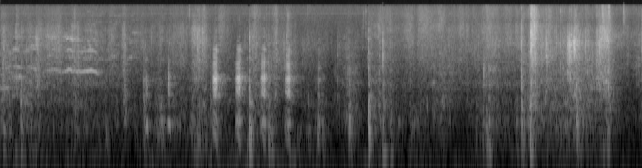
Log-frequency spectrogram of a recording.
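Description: Rustling, scraping and small irregular knocks of a cardboard gift box and its ribbon being handled and untied, with a brief faint high-pitched whine near the start.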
